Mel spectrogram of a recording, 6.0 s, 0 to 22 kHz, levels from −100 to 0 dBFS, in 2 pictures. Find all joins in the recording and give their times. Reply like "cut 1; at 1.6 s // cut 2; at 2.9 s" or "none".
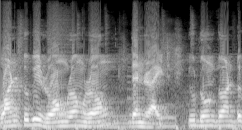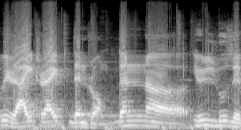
none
